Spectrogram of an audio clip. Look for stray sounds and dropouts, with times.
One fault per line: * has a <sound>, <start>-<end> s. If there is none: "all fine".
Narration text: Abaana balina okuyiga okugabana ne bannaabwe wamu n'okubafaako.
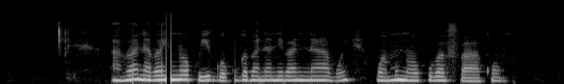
* has a dropout, 1.7-1.7 s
